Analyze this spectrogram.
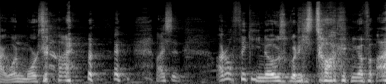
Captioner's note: laughs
